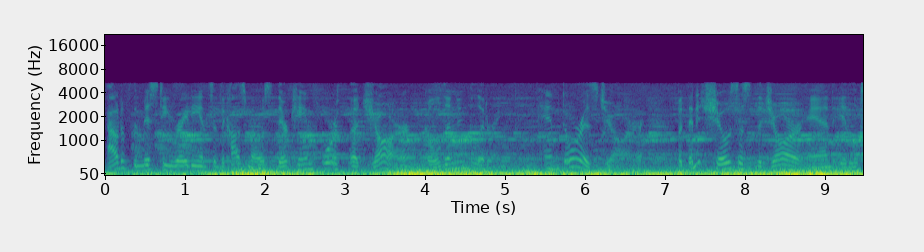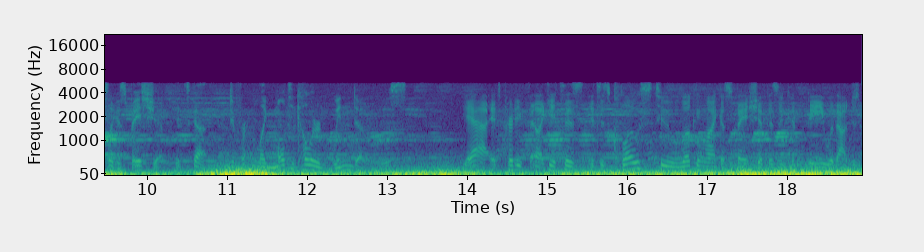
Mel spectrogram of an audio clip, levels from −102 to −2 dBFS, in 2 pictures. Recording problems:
echo of what is said; strong; throughout; 280 ms later, 6 dB below the speech
high frequencies cut off; noticeable; nothing above 5.5 kHz
low rumble; loud; throughout; 3 dB below the speech
hiss; faint; throughout; 25 dB below the speech
uneven, jittery; strongly; from 0.5 to 18 s

